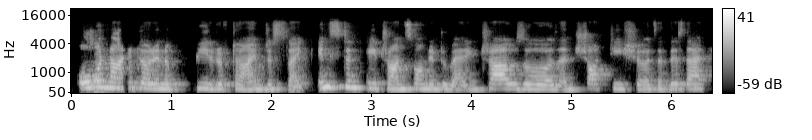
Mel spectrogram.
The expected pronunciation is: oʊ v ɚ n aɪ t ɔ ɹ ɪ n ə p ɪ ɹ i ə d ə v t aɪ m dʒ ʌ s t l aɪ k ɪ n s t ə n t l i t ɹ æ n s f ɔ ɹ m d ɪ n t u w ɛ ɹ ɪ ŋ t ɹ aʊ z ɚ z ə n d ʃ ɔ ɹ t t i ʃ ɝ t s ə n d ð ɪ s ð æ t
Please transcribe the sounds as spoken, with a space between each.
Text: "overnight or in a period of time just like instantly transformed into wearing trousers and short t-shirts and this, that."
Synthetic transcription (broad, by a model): oʊ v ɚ n aɪ t ɔ ɹ ɪ n ə p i ɹ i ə d ə v t aɪ m dʒ ʌ s t l aɪ k ɪ n s t ə n t l i t ɹ æ n s f ɔ ɹ m d ɪ n t u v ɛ ɹ ɪ ŋ t ɹ aʊ z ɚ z ə n d ʃ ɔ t t i ʃ ɝ t s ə n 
